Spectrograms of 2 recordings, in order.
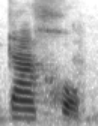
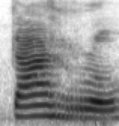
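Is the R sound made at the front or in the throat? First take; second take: throat; front. First: The R is made at the back of the throat. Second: The R is trilled with the tongue tip. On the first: "some of them say cajo" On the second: "some of us pronounce it with the like carro"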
